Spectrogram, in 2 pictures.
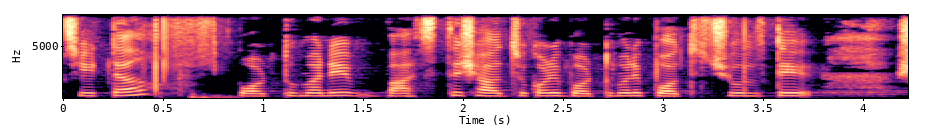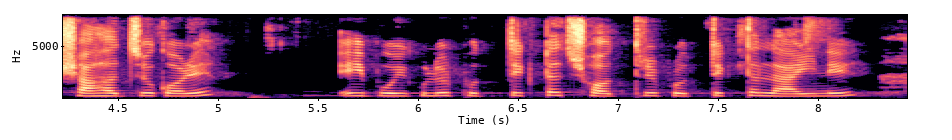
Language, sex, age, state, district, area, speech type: Bengali, female, 18-30, West Bengal, Jhargram, rural, spontaneous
